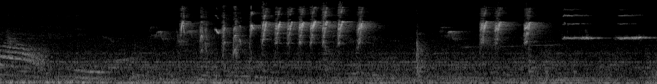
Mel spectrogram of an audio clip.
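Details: Kolibri ninja, or brown-throated sunbird, in lively song meant as a lure and master recording for training other birds: a quick burst of very high, clicking chirps, about two per second, then a pause and more sharp ticks and thin whistles.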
